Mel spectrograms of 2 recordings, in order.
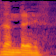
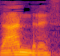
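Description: First: The name is stressed the usual native way. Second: The name is stressed on a different syllable. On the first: This is the name as its owner says it. The speaker calls it right. "Andrés no es Andrés" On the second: This is how people abroad say the name. The speaker calls it wrong. "es Andrés, con acento en la"

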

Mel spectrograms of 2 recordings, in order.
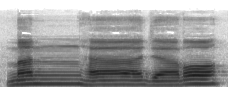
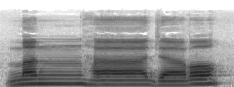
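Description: No difference in how they are said.

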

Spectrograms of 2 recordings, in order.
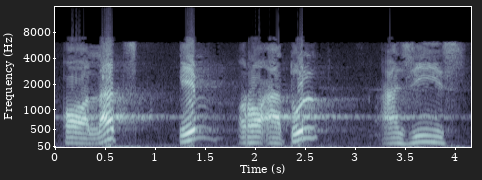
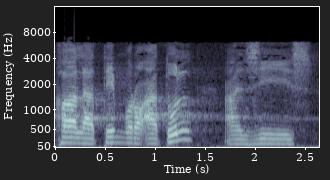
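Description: First: The t of qalat has no vowel after it. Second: The t of qalat takes an i vowel, linking. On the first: "Jadi qalat itu dengan ta'nis as-sakinah" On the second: "Menjadi kasroh untuk memudahkan kita membaca hamzatul wasal"

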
